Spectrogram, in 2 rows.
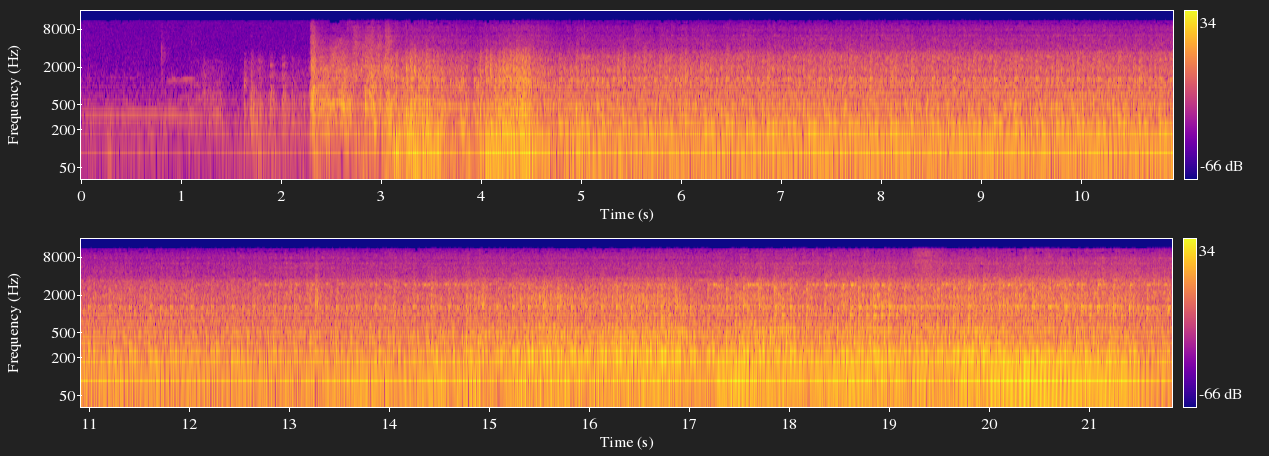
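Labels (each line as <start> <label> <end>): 0.8 A big car engine starts and hums. 21.8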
